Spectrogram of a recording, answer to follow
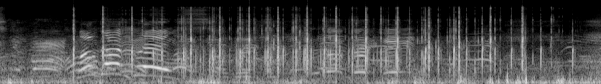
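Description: High-pitched shouting voices with no clear words, then a run of sharp, irregular clicks from about two seconds in.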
